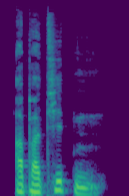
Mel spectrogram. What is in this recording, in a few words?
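"Apatiten", German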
